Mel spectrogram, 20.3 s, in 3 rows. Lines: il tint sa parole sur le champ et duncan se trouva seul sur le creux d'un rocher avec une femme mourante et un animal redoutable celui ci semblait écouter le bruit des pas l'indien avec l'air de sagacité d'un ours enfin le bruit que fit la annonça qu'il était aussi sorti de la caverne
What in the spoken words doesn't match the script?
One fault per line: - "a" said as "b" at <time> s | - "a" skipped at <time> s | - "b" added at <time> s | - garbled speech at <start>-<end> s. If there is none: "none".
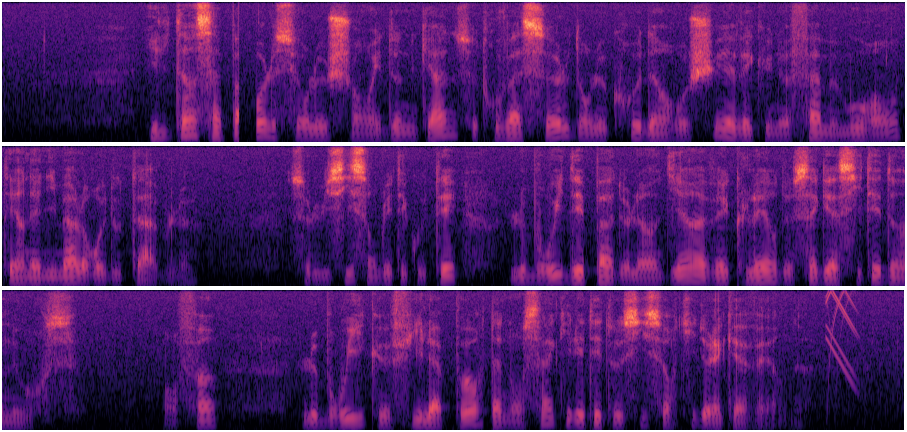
- "sur" said as "dans" at 4.3 s
- "de" added at 11.4 s
- "porte" added at 16.9 s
